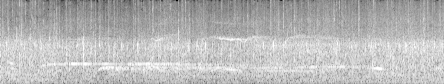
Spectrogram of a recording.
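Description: A choir sings.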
